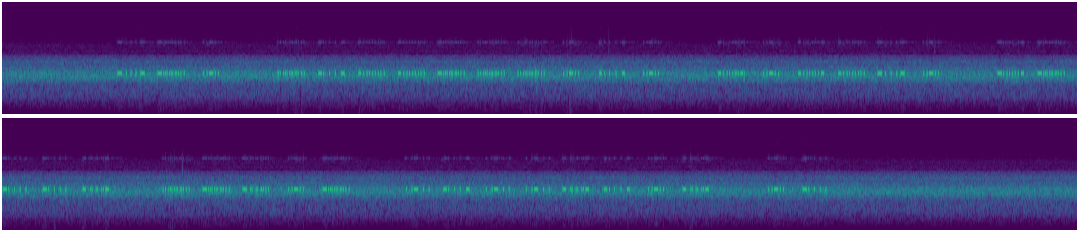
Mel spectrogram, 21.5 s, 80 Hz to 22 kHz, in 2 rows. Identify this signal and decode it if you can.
Hellschreiber (Feld-Hell, 122.5 baud), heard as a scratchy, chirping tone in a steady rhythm, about 1700 Hz, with radio static and a narrow filter. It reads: NEI SUCCESSIVI GIOCHI DELLA SERIE TUTTAVIA IL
